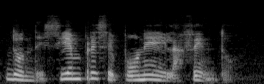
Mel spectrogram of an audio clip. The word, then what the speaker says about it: acento: Por ejemplo, acento, acento. La sílaba tónica está en la segunda sílaba empezando por el final. Cen.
